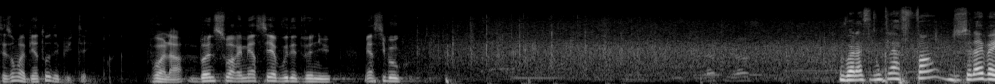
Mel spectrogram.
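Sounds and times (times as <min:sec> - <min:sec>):
speech: 0:00.0 - 0:04.6, 0:08.4 - 0:09.9
crowd applause: 0:04.2 - 0:09.9.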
